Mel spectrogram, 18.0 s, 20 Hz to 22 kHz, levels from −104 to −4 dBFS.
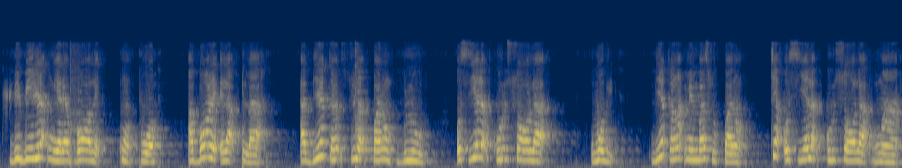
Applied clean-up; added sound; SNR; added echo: neural separator model SepFormer DNS4.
